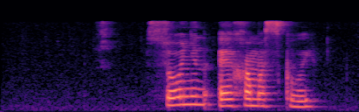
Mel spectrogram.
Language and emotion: Russian, neutral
